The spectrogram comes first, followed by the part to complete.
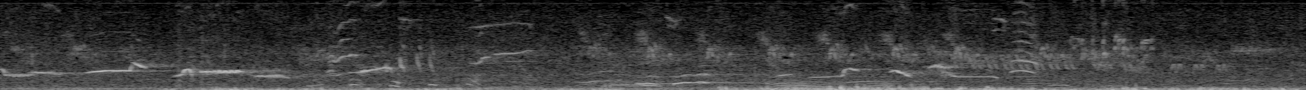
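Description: Several birds chirping and whistling in quick, overlapping rising and falling calls, over a gusting low wind rumble that swells twice.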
